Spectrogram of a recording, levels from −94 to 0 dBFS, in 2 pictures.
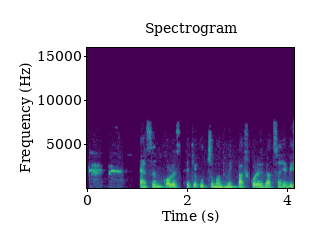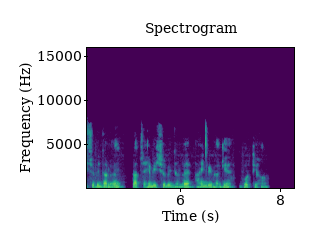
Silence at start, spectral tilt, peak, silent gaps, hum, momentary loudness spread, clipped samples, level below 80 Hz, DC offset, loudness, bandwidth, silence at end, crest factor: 0.05 s; -7.5 dB/octave; -4 dBFS; none; none; 10 LU; under 0.1%; -62 dBFS; under 0.1%; -26 LUFS; 7.6 kHz; 0.55 s; 22 dB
